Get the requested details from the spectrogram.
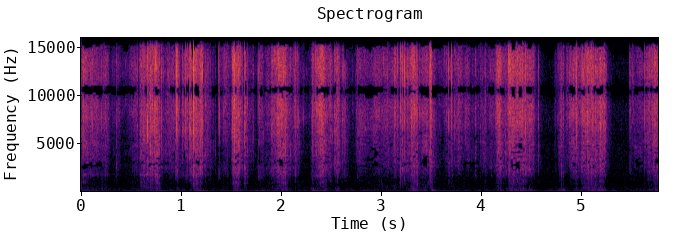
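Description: A porous, dry natural loofah pad is gripped in both hands and scratched with long nails. The result is rough, bright, crackling scratches in irregular bursts, with a crinkly, tearing texture and little low end.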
